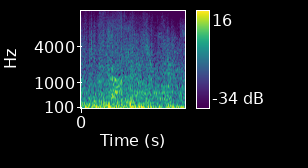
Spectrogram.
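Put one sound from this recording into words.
A heavy machine gun fires.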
